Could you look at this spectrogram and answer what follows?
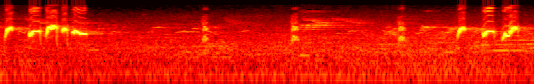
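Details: Red-whiskered bulbul song used to train contest birds on a summer day: quick runs of clear warbled notes at the start and end, with sparse single chirps in between.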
